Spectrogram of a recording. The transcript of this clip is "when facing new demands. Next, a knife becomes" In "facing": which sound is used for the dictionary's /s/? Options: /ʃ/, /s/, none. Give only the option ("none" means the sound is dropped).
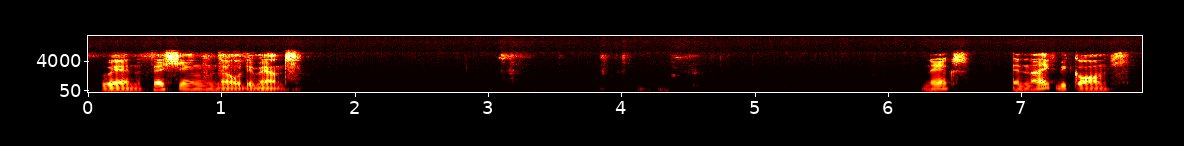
/ʃ/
